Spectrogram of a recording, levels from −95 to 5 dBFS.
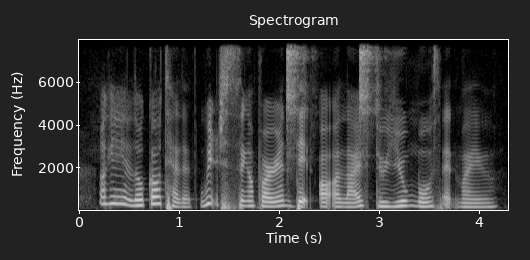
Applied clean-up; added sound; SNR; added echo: none; Tambourine; 12 dB; none.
